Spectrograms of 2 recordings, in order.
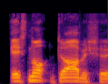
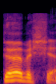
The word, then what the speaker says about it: Derbyshire: It's not Derbyshire, it's Derbyshire. Yeah.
